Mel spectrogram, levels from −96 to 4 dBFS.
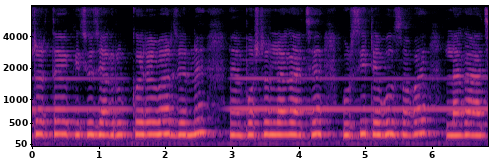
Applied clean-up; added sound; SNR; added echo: none; Wind instrument, woodwind instrument; 17 dB; reverberation time 0.7 s.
